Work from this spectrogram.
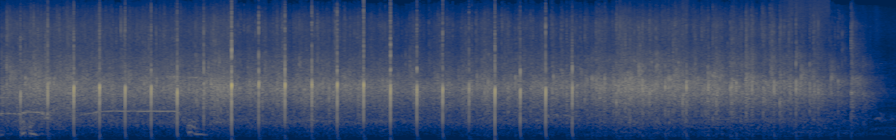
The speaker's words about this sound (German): Wir können eigentlich am Ministry Team einen Applaus geben. Komm on.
